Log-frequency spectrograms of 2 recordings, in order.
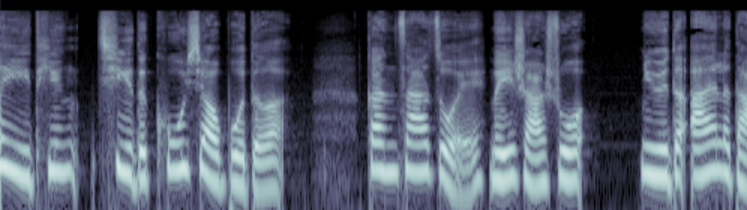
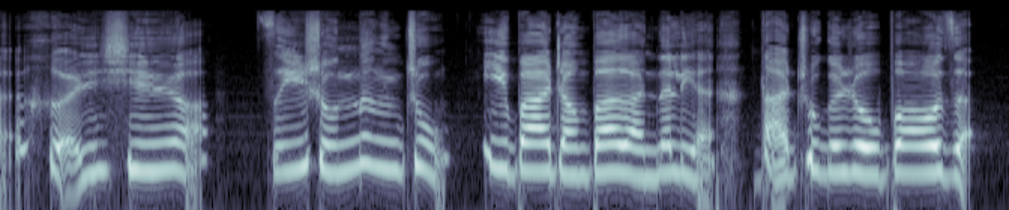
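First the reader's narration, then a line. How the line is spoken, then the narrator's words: Woman crying out. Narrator (Chinese): 女的 腮帮子上起了个大包 哭叫起来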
